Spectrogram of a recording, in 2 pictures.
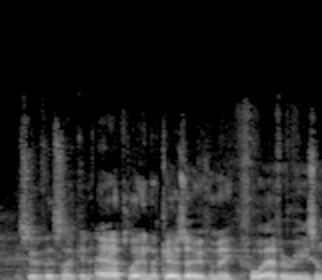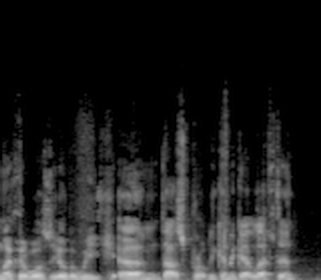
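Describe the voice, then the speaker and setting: Someone talks very fast with a northern English accent, hardly pausing at all. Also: man. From northwest England. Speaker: music podcast co-host. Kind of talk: casual chat.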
